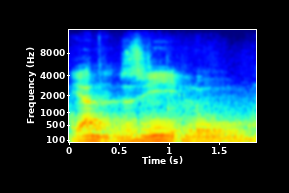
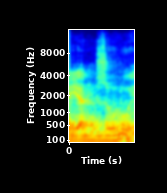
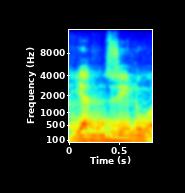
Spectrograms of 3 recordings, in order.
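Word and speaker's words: يَنْزِلُ: yanzilu enggak ada harakatnya kita tahu bacanya gimana kasrah yanzilu Nah kalau kita baca yanzulu Ya salah misalkan hadis tentang turunnya Allah di sepertiga malam terakhir nah yanzilu rabbuna taala bukan yanzulu ya namah berarti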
